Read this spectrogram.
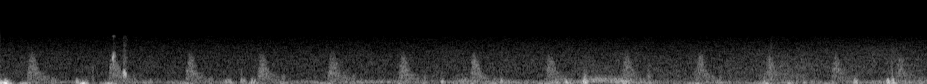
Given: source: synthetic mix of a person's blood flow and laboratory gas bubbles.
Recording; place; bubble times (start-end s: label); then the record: Doppler ultrasound of blood flow; subclavian vein
1.11-1.17 s: bubbles
1.22-1.29 s: bubbles
From the record:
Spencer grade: 1 (occasional bubble signal discernible with the cardiac motion signal, with majority of cardiac periods free of bubbles); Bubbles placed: anywhere in the cardiac cycle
